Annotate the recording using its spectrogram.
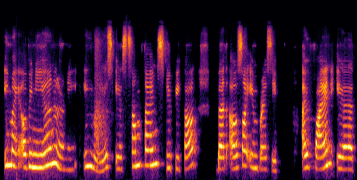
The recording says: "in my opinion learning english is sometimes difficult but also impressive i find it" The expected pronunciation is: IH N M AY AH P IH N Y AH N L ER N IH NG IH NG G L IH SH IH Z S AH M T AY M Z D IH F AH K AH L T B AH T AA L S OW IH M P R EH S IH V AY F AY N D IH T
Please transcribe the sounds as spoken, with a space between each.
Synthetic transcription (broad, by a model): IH N M AY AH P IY N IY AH N L ER N IH NG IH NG G L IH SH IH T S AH M T AY M S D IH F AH K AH L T B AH T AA L S OW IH M P R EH S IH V AY F AY N D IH T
